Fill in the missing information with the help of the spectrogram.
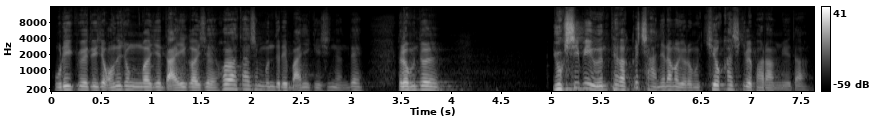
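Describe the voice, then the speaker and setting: High-voiced, fast-preaching pastor. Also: male voice. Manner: emphatic, acts out inner voices with rising pitch; asks the congregation questions. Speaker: co-lead pastor. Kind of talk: sermon at a prayer meeting.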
